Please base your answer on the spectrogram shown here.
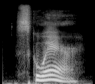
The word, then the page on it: square: British English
